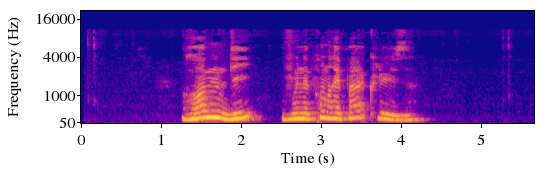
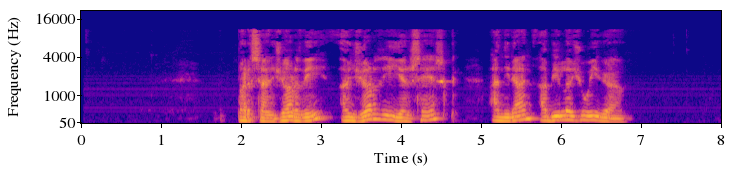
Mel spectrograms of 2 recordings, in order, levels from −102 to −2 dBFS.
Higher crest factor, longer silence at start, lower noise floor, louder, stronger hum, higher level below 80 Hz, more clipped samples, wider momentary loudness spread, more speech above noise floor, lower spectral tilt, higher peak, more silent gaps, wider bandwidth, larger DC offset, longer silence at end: about the same, 16 dB vs 20 dB; second, 1.25 s vs 1.95 s; about the same, -79 dBFS vs -79 dBFS; first, -18 LUFS vs -26 LUFS; neither; second, -64 dBFS vs -58 dBFS; neither; first, 17 LU vs 7 LU; first, 62 dB vs 54 dB; first, -8 dB/octave vs -6.5 dB/octave; about the same, -4 dBFS vs -6 dBFS; neither; second, 7 kHz vs 11.5 kHz; neither; first, 1.45 s vs 1.2 s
